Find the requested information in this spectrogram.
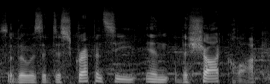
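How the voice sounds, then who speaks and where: Over noticeable background noise, a man speaks with ordinary pitch variation. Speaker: play-by-play announcer. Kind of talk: live commentary. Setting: high school gym, live stream. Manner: loud; animated.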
